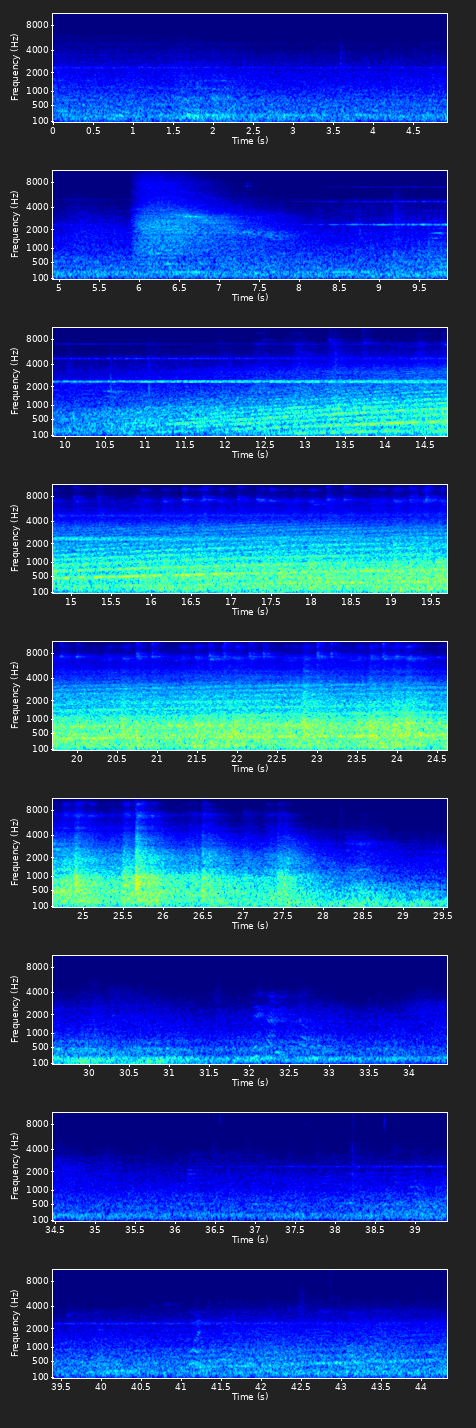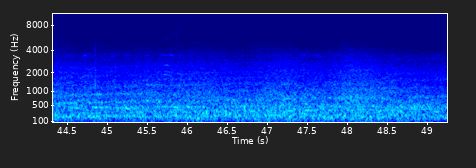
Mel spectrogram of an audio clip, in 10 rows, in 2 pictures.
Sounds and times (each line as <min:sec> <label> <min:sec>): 0:00.0 Trains Traffic 0:49.2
